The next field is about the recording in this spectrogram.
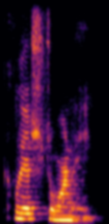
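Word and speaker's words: Klyashtorny: of course chairman uh my name is Natalie clar storney k l y a s h t o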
